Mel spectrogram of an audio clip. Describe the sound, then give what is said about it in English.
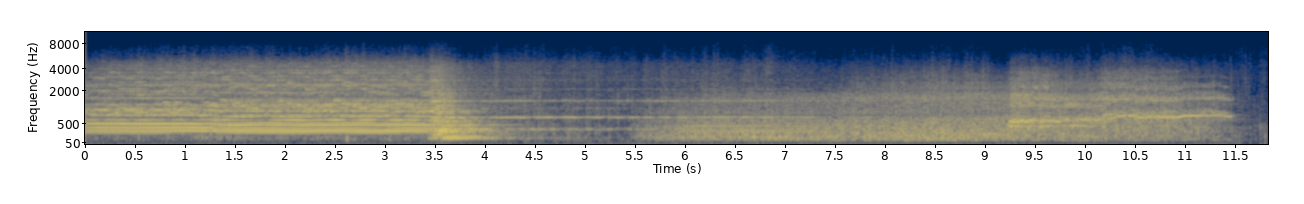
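A car drives by with a loud, whining engine and squealing tires, then a rough rumbling as it slows, with a final tonal screech as it stops in front of a home. No one speaks. “Meantime, a car stopped in front of Barlow Murray's home.”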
